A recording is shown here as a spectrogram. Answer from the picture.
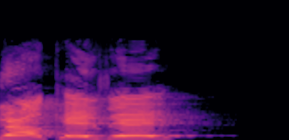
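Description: A child's voice singing one short line alone, without backing music, ending about one and a half seconds in; then silence.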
